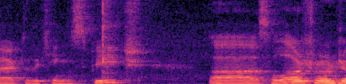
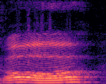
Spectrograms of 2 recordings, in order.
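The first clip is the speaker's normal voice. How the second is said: put-on disappointed child; 8 semitones higher, 4 dB louder than usual.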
